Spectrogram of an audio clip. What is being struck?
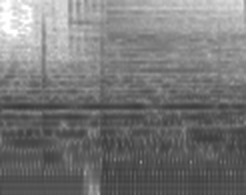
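Nothing is struck.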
